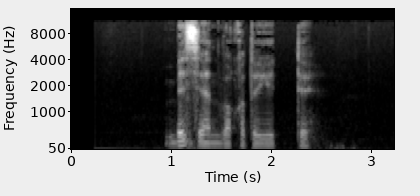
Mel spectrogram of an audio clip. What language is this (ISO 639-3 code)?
bak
